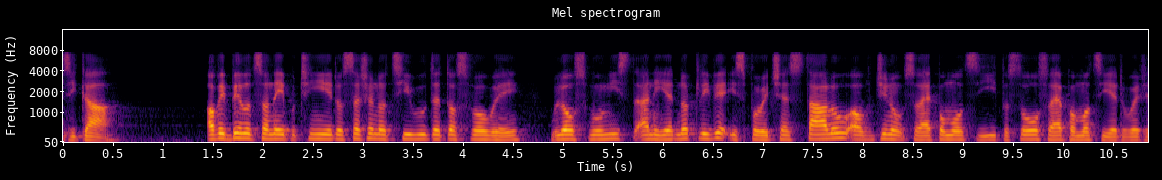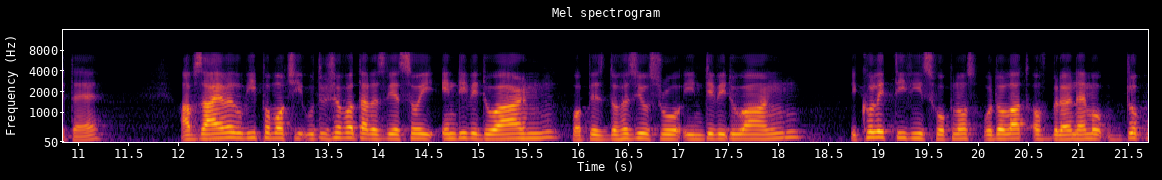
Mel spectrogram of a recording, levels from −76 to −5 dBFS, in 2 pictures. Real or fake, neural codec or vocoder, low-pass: fake; codec, 16 kHz, 0.2 kbps, FocalCodec; 7.2 kHz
